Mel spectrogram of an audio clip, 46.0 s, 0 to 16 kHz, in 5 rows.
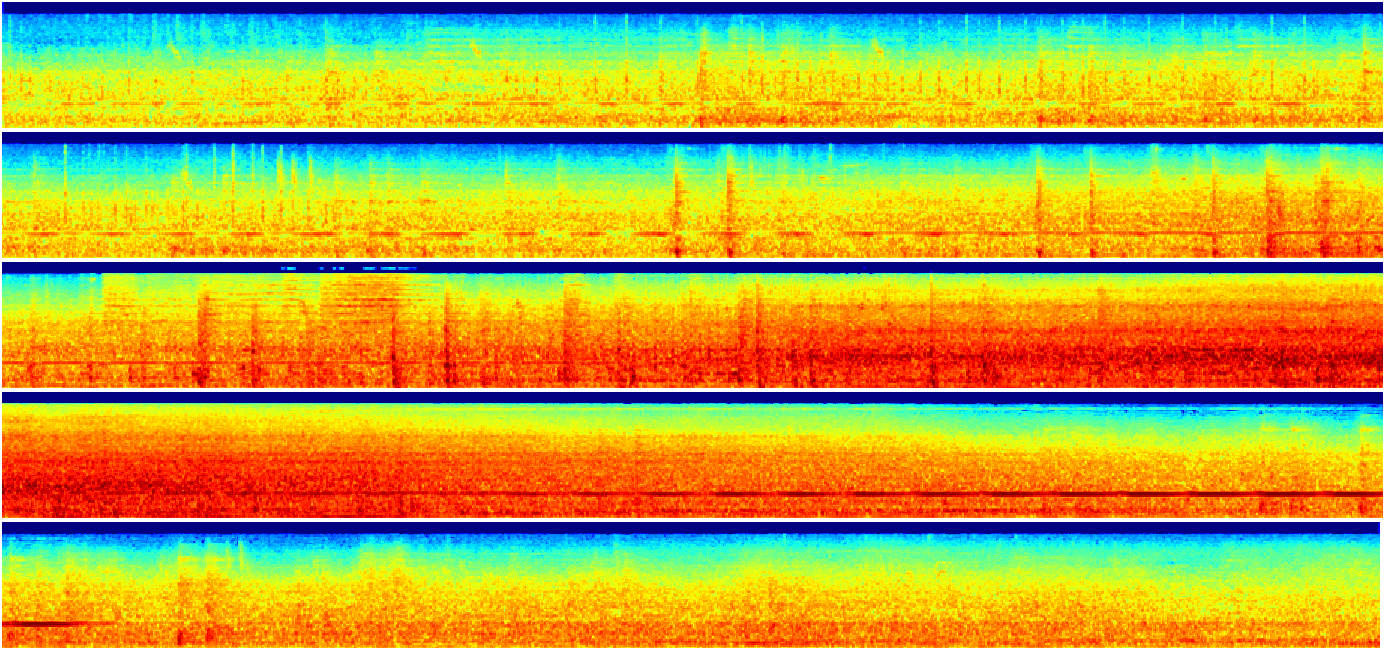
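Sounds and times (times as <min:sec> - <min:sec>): train wheels clicking over rail joints: 0:00.0 - 0:44.0
diesel engine rumble: 0:21.2 - 0:37.3
pulsing bell-like tone: 0:30.2 - 0:37.4.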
